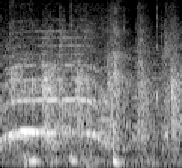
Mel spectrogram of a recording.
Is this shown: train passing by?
no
